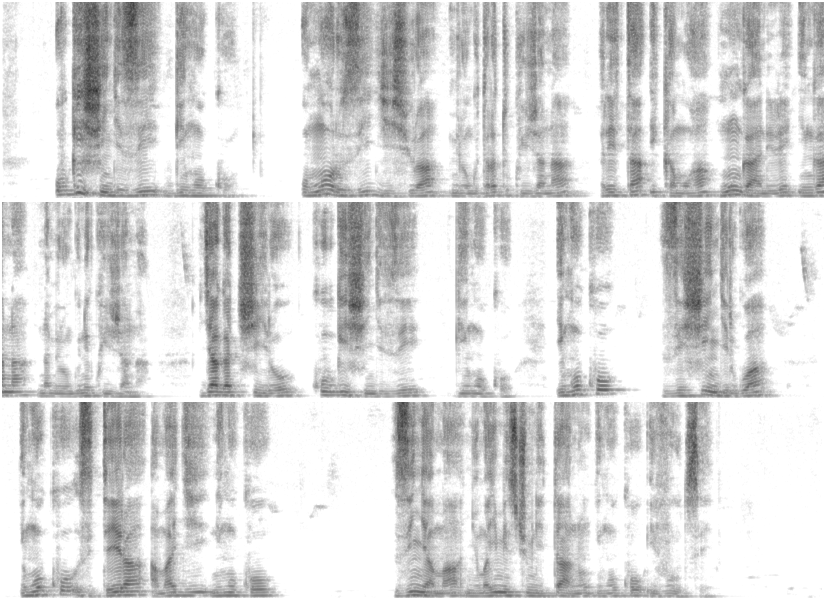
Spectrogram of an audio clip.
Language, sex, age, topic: Kinyarwanda, male, 18-24, finance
